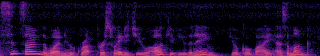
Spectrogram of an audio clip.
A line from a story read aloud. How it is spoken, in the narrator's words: laughed with him and replied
